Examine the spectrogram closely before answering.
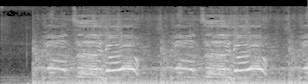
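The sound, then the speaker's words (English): Crowd of protesters chanting in unison at an outdoor rally in Washington Square Park against Uyghur genocide and China's zero-COVID policy; a loud, steady chant of repeated rhythmic phrases rises over constant crowd noise. “This is the sound of protesters chanting in Washington Square Park.”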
